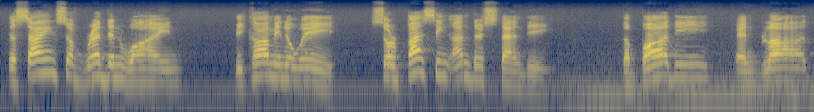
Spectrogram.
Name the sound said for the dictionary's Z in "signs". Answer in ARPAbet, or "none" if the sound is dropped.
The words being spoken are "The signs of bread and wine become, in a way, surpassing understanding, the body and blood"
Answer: S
